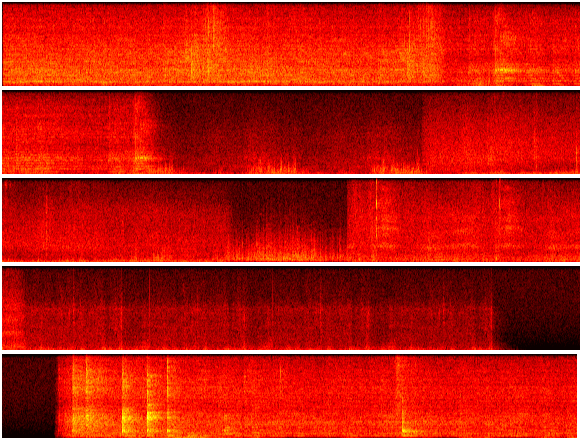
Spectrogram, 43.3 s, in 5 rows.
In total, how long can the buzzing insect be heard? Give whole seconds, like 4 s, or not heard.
19 s.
